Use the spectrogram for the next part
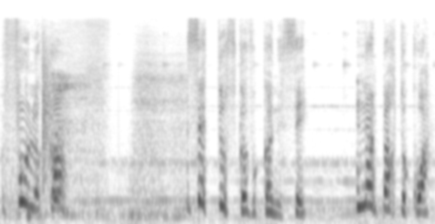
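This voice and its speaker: A haughty queen, venomous and scornful, slightly high voice, French film dub. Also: very animated, a little slow, faint music behind. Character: haughty vengeful queen, middle-aged wife.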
